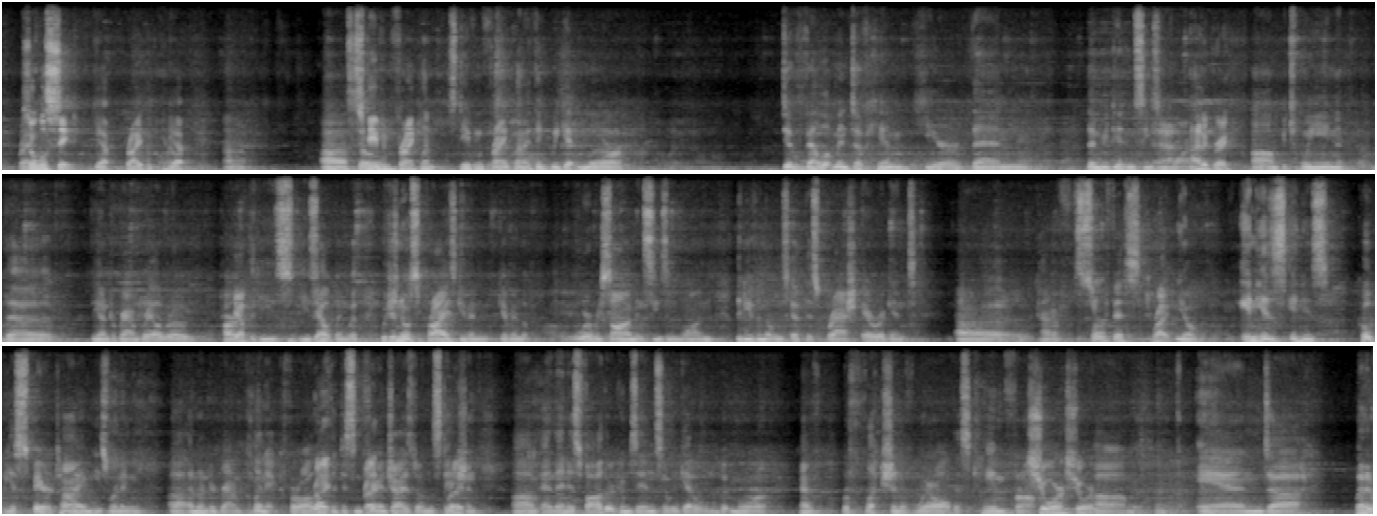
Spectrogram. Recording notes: Some kind of investment/retirement/MLM fleecing seminar in the hotel. There’s some echo and noise from people walking by. I’ve done what I can with it but obviously it’s not as clean as a regular recording.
